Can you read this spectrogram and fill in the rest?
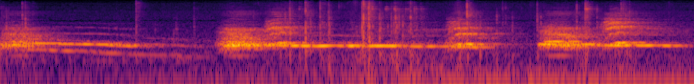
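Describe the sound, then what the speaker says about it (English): A dog howls outdoors in long, wavering tones, rising and falling in three drawn-out bursts at moderate distance, with no talk over it. "And that's Oliver howling out there."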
